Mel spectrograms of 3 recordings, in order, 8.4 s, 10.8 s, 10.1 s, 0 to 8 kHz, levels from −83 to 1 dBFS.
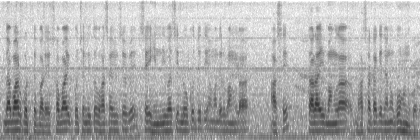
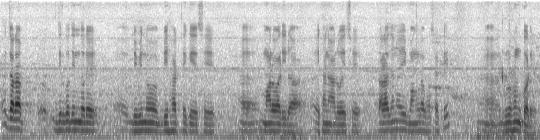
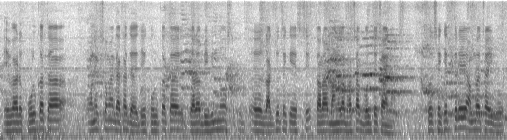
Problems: constant background noise, continuous background conversations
